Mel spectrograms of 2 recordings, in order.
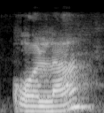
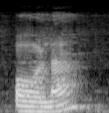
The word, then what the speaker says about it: hola: The H is always silent, such as hola, hija, habla. Otra vez, hola, hija, habla.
